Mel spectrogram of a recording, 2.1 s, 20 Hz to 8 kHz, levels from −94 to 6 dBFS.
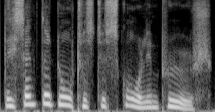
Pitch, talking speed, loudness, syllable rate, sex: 175 Hz, 225 wpm, -16 LUFS, 5.0 syllables/s, male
